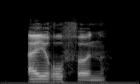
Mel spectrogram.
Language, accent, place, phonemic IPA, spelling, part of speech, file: French, France, Lyon, /a.e.ʁɔ.fɔn/, aérophone, noun, LL-Q150 (fra)-aérophone.wav
- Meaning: aerophone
